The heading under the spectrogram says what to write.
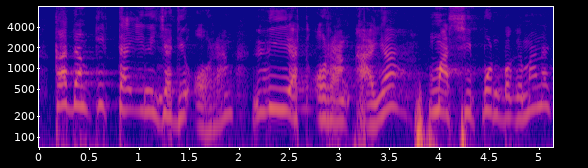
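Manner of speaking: loud, high, impassioned sermon; full-force preaching; fervent preaching. Real, not acted. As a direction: drive the point home to the congregation.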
